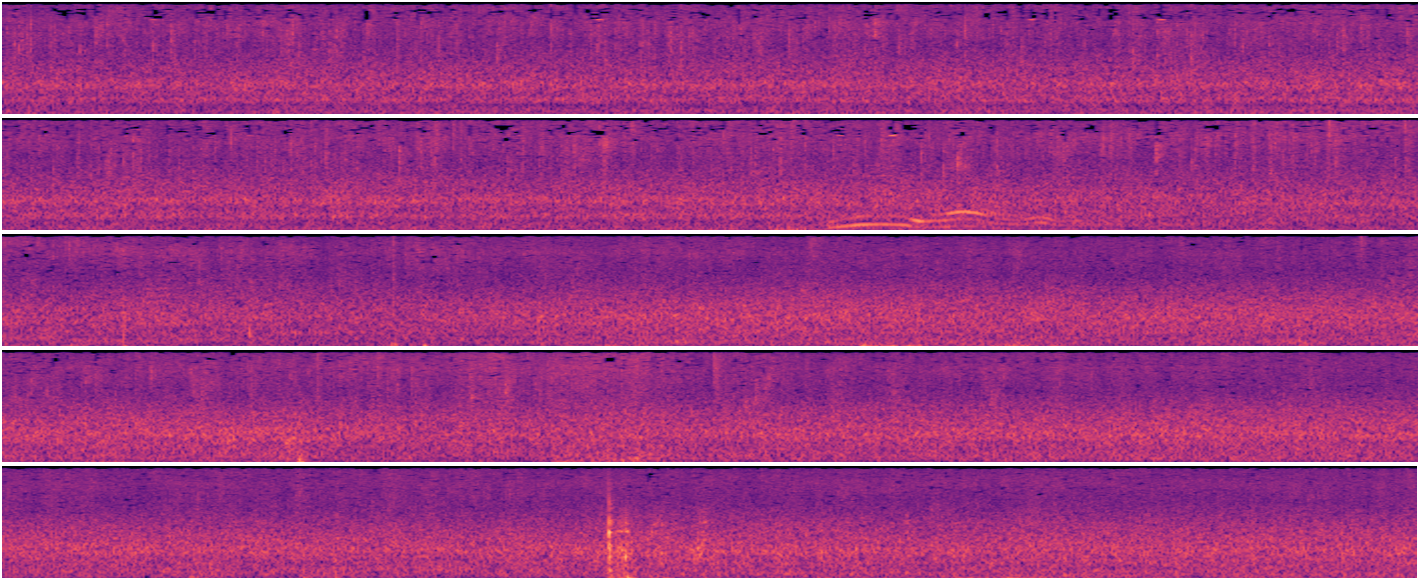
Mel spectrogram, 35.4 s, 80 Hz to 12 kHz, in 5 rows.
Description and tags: Bahnhof Regen, Stark, Wassergeplätscher vom Dach
Record with Olympus LS-11 on a little trainstation
trainstation, heavy-rain, swizerland, fial-recording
